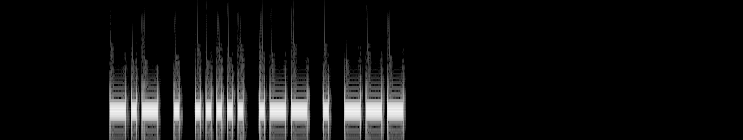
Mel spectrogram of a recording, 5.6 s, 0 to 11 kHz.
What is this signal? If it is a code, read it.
Morse code, heard as a keyed tone, about 30 wpm, 700 Hz. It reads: KE5WEO
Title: USA Call Signs - 6 Characters - Repeated 2x - 30wpm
